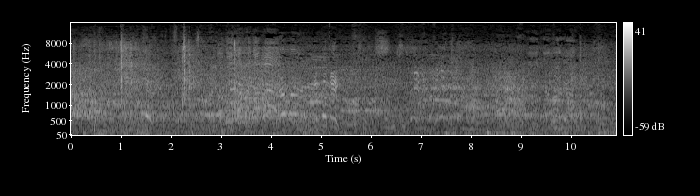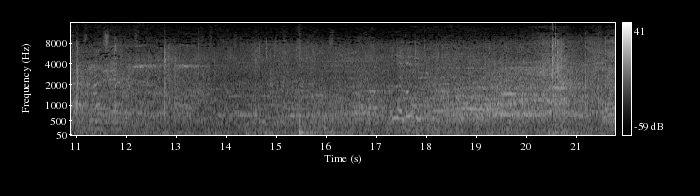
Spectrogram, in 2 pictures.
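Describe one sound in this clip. Hockey sticks click sharply against a puck.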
